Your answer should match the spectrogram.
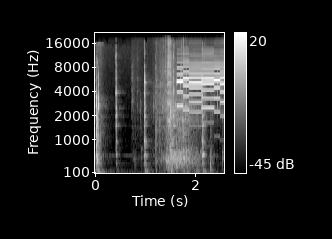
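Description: A few soft knocks and rustles, then a bright electronic mobile phone ringtone starts up and plays a steady, high-pitched melodic tune, fairly loud, until the end.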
